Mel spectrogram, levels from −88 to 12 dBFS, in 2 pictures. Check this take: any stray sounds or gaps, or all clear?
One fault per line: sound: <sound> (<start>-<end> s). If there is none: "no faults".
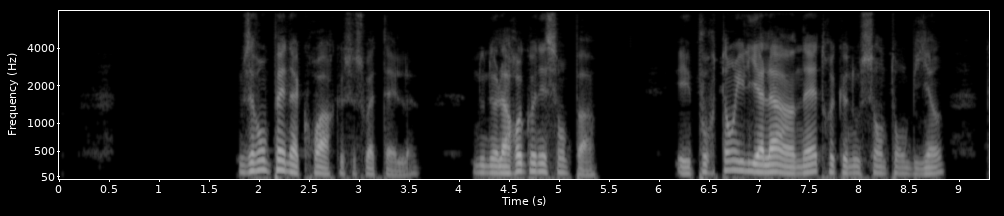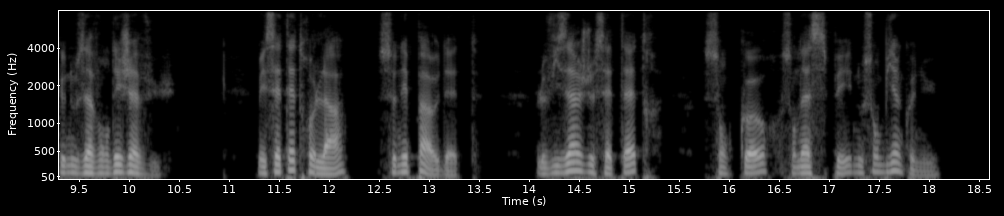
no faults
